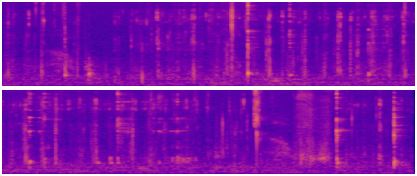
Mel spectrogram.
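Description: A person chewing a mouthful of Olivier salad close to the microphone: irregular wet mouth clicks and smacks, a few louder ones near the end, with now and then a fork tapping a china plate.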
